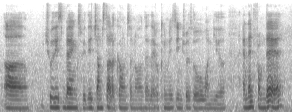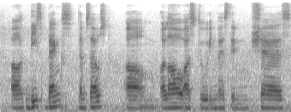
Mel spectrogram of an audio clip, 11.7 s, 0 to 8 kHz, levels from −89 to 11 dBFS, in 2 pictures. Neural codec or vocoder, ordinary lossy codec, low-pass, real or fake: none; none; 7.2 kHz; real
